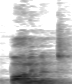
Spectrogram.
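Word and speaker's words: parliament: ಮಾಡಲೇಬೇಕಾಗಿರುವಂತಹ words ನಾನು ಹೇಳ್ತೀನಿ ಪಾರ್ಲಿಮೆಂಟ್ ಅಂತಇದೆ ಪಾರ್ಲಿಮೆಂಟ್ ಪಾರ್ಲಿಮೆಂಟ್ ಅಲ್ಲಿಎ ಇದೆ ಎ ಅದರ ಅವಶ್ಯಕತೆನೇ ಇಲ್ಲ ಅಲ್ಲಿ ಆಮೇಲೆ ಎಸ್ಥೆಟಿಕ್ ಇಲ್ಲೂ ಎ ಇದೆ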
